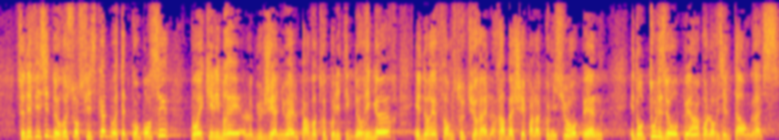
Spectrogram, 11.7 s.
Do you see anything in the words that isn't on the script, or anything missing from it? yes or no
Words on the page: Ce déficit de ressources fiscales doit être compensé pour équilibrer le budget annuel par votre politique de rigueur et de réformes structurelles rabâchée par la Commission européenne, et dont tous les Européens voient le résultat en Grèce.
no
